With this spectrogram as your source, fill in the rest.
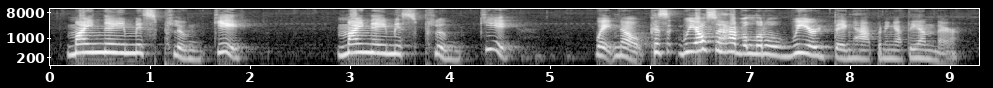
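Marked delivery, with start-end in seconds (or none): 0.2-4.6 slow, put-on, best-attempt Swedish accent. Attempting to imitate how Swedes speak English: put-on Swedish accent. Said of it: "this is the closest I can do".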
